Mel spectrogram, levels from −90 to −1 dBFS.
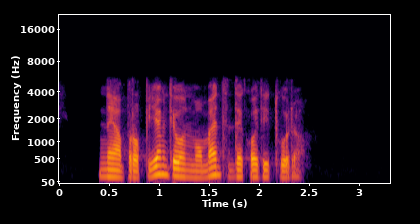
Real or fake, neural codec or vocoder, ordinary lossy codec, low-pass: real; none; Opus, 16 kbps; 5.4 kHz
